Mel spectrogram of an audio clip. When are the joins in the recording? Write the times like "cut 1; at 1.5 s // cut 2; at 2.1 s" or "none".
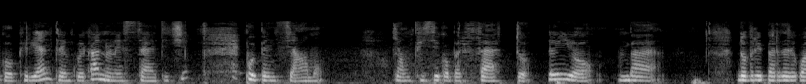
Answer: cut 1; at 2.4 s // cut 2; at 3.9 s // cut 3; at 5.5 s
